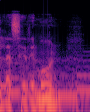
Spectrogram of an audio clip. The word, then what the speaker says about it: Lacedemón: espartanos, se llamaban lacedemonios en honor a la ciudad de Lacedemón, cuyo acento se coloca erróneamente en la última sílaba.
